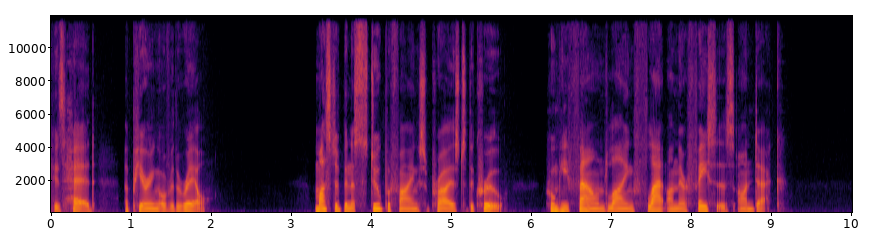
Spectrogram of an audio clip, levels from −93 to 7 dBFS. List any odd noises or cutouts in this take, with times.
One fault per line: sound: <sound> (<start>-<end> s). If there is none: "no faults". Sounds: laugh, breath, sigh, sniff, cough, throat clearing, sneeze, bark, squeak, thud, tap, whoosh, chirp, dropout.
no faults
